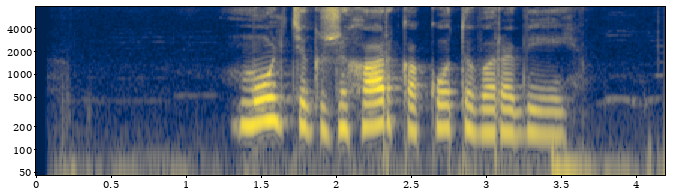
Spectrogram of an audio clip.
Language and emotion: Russian, neutral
